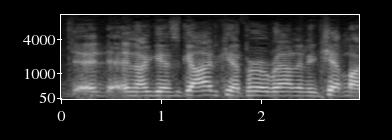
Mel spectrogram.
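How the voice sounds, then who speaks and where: Over noticeable background noise, a man talks at a moderate pace with a fairly high pitch and fairly even intonation. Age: 50s. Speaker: formerly homeless radio announcer. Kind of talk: TV interview answer.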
